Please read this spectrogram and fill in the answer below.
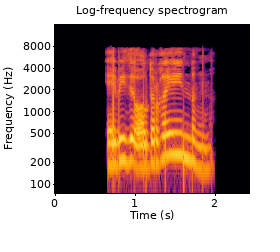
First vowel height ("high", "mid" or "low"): low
